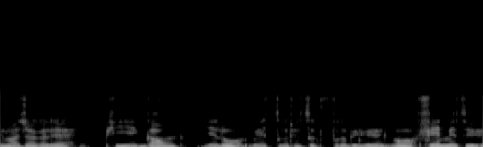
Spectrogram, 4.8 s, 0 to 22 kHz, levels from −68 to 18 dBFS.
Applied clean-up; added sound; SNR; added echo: none; none; none; none.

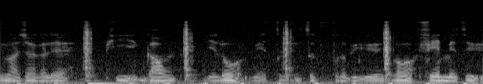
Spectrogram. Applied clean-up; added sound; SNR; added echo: none; Clock; 1 dB; none.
